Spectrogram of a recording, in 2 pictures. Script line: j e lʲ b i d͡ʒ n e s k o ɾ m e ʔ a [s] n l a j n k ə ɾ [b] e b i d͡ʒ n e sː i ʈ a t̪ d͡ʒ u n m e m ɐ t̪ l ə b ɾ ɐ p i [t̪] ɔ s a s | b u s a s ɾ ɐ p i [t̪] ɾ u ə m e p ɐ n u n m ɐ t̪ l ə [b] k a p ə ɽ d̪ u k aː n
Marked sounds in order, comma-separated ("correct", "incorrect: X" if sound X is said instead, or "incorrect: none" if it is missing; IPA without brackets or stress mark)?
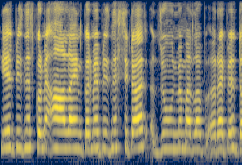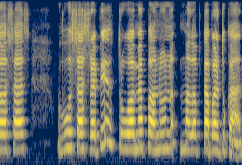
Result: incorrect: none, incorrect: m, incorrect: d̪, correct, correct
